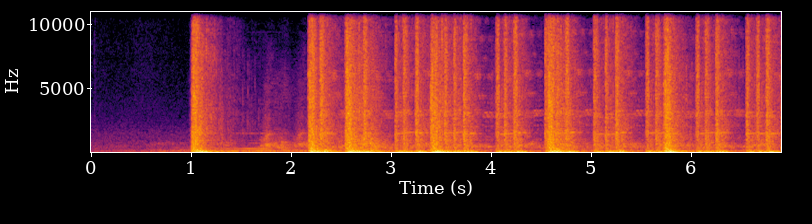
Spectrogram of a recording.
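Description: Weapons fire and blasts burst in rapid succession.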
